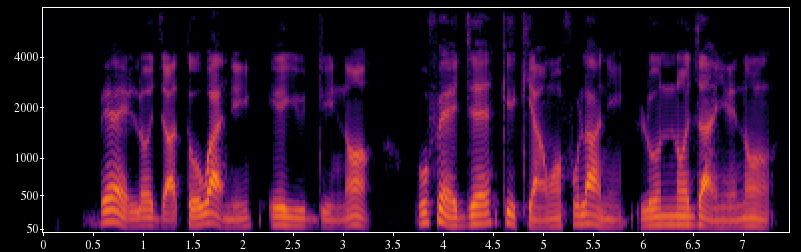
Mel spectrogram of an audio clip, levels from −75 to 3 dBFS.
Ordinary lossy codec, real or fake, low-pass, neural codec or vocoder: none; fake; none; codec, 16 kHz, 4 kbps, X-Codec, HuBERT features, trained on LibriSpeech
